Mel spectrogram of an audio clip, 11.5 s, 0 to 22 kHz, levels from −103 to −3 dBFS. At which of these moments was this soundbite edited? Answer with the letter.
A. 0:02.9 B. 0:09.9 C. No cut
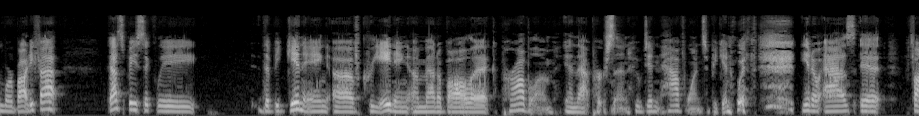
B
